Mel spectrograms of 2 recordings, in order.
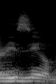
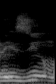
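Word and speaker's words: resume: এই যে আবার চালু করা এটাকে বলা হয় রিজিউম বানান একই উচ্চারণটা রিজিউম হবে তখন অর্থটা চেঞ্জ হয়ে যাবে এবং পার্টস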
